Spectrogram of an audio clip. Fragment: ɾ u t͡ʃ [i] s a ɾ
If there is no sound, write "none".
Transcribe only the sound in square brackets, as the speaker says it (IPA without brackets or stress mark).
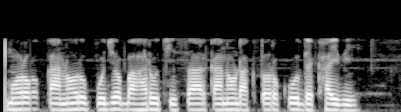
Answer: i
